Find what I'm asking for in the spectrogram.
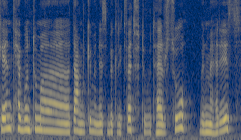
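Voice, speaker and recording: A woman's dark, mellow voice at a medium pitch, with fairly even intonation and a moderate pace, in a very clean recording with a silent background. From Tunisia. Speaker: cooking video host. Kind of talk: cooking tutorial. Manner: casual, chatty.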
